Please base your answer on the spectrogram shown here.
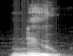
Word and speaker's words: gnu: animals such as this new look how it's spelled gnu the sun helps plants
